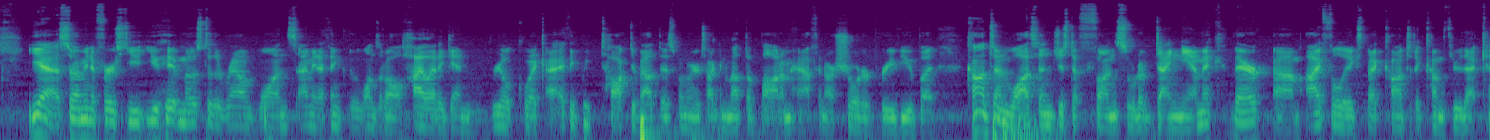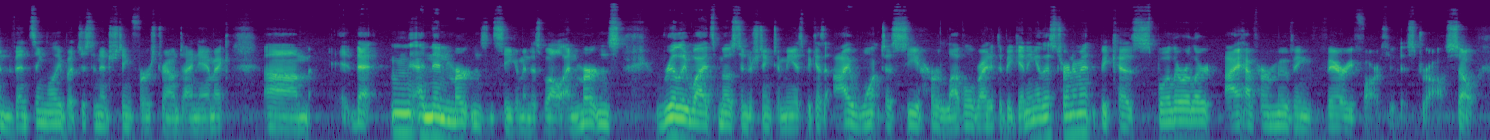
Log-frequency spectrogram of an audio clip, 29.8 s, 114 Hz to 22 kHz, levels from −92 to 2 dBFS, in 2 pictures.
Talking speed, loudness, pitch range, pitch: 240 wpm, -28 LUFS, 95-115 Hz, 100 Hz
